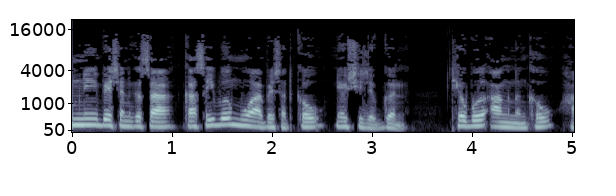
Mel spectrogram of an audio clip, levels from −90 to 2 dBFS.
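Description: Throughout, the encoder runs short of bits, likely MP3 compression at a rate consistent with 32 kbps, leaving the speech watery and swirly with nothing above 16 kHz.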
